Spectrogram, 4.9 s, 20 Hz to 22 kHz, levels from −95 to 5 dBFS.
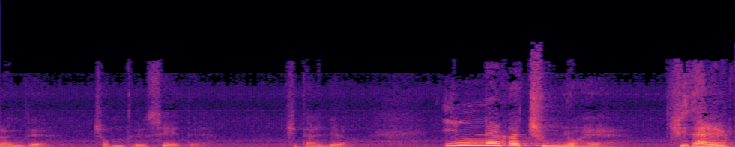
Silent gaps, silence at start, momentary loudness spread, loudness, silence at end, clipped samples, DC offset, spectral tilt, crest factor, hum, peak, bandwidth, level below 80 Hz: none; 0 s; 21 LU; -18 LUFS; 0 s; under 0.1%; under 0.1%; -6.5 dB/octave; 18 dB; none; -2 dBFS; 13 kHz; -52 dBFS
